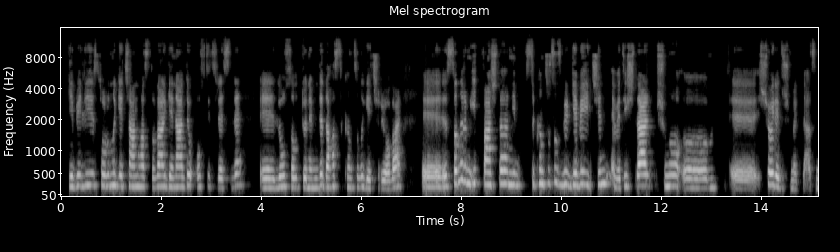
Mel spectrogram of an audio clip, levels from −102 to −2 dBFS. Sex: female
